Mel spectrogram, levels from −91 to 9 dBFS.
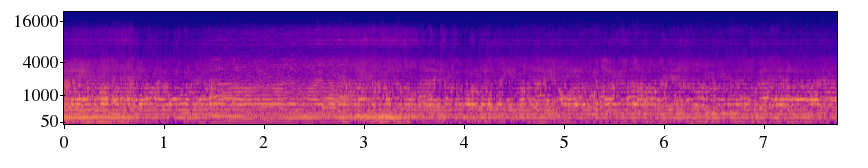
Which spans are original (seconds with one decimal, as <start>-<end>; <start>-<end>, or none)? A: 1.5-2.8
